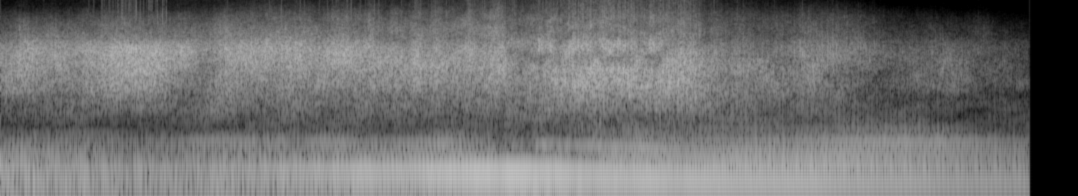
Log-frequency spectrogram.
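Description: Car engine running steadily at speed under heavy wind rush, recorded from a camera on the hood. The engine note shifts to a new pitch about halfway through.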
